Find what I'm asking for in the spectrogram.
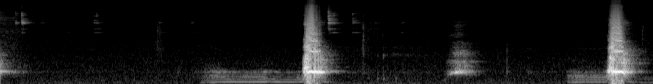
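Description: Dogs bark in short bursts, each preceded by a low whimpering or growling tone, with loud, close barks spaced a few seconds apart.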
